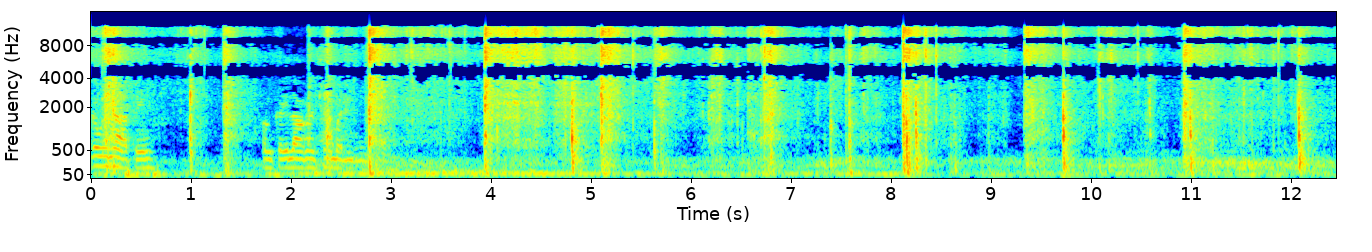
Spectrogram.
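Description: A machete chops into plant stems with sharp, repeated strikes.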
